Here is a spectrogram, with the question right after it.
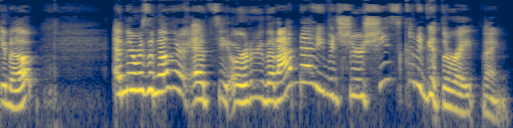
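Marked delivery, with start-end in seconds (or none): none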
